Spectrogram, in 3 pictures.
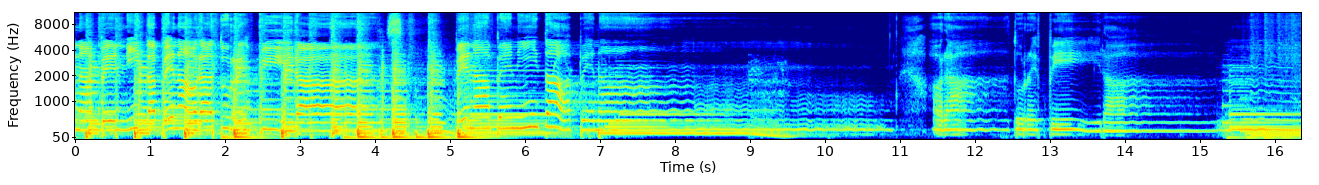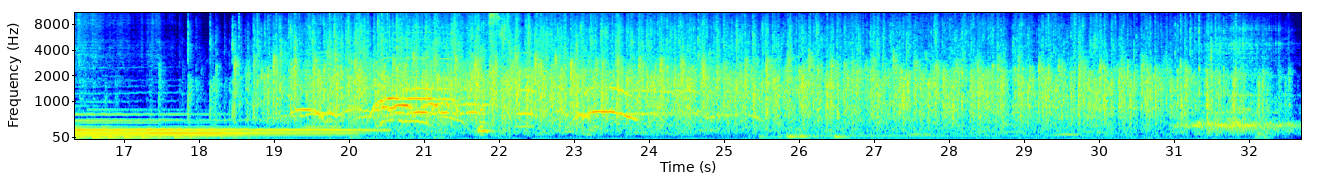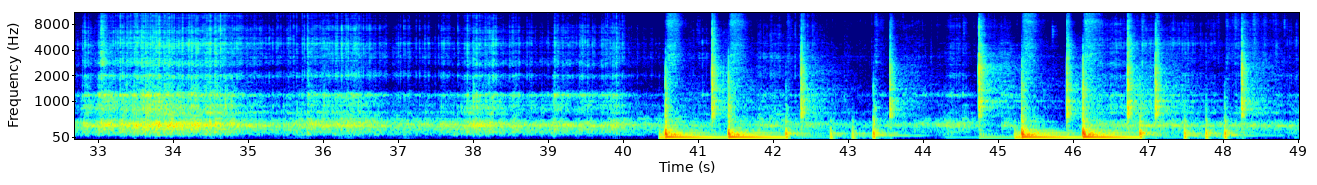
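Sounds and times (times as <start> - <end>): stage sounds: 15.4 - 32.6
audience applauding and cheering: 17.7 - 32.7.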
